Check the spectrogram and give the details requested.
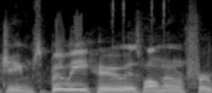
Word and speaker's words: Bowie: that's how you say it's buoy not bowie not like david bowie though he was a good musician it's bowie like a buoy you know you got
